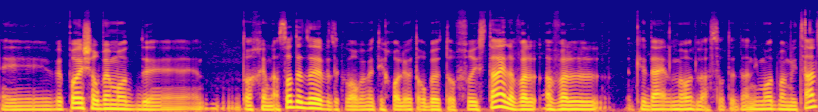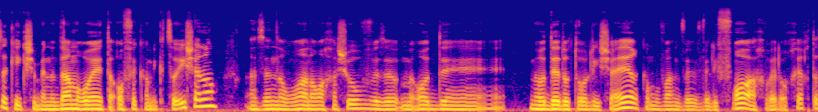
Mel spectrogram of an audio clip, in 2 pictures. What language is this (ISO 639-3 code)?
heb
